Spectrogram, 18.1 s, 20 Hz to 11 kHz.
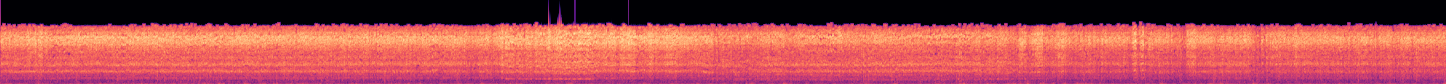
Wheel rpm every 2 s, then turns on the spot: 230, 230, 230, 220, 220, 200, 210, 230, 230.
none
